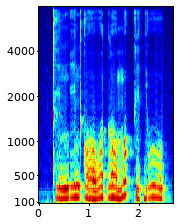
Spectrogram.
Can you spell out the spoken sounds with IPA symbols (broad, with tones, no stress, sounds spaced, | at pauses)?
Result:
t̪ʰ i˩ n ŋ iː˧ n k oː˧˩ ʋ o˥˨ t̚ l o˧˩ m o˥˨ k̚ ʔ i˧˩ t̚ j uː˥˨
